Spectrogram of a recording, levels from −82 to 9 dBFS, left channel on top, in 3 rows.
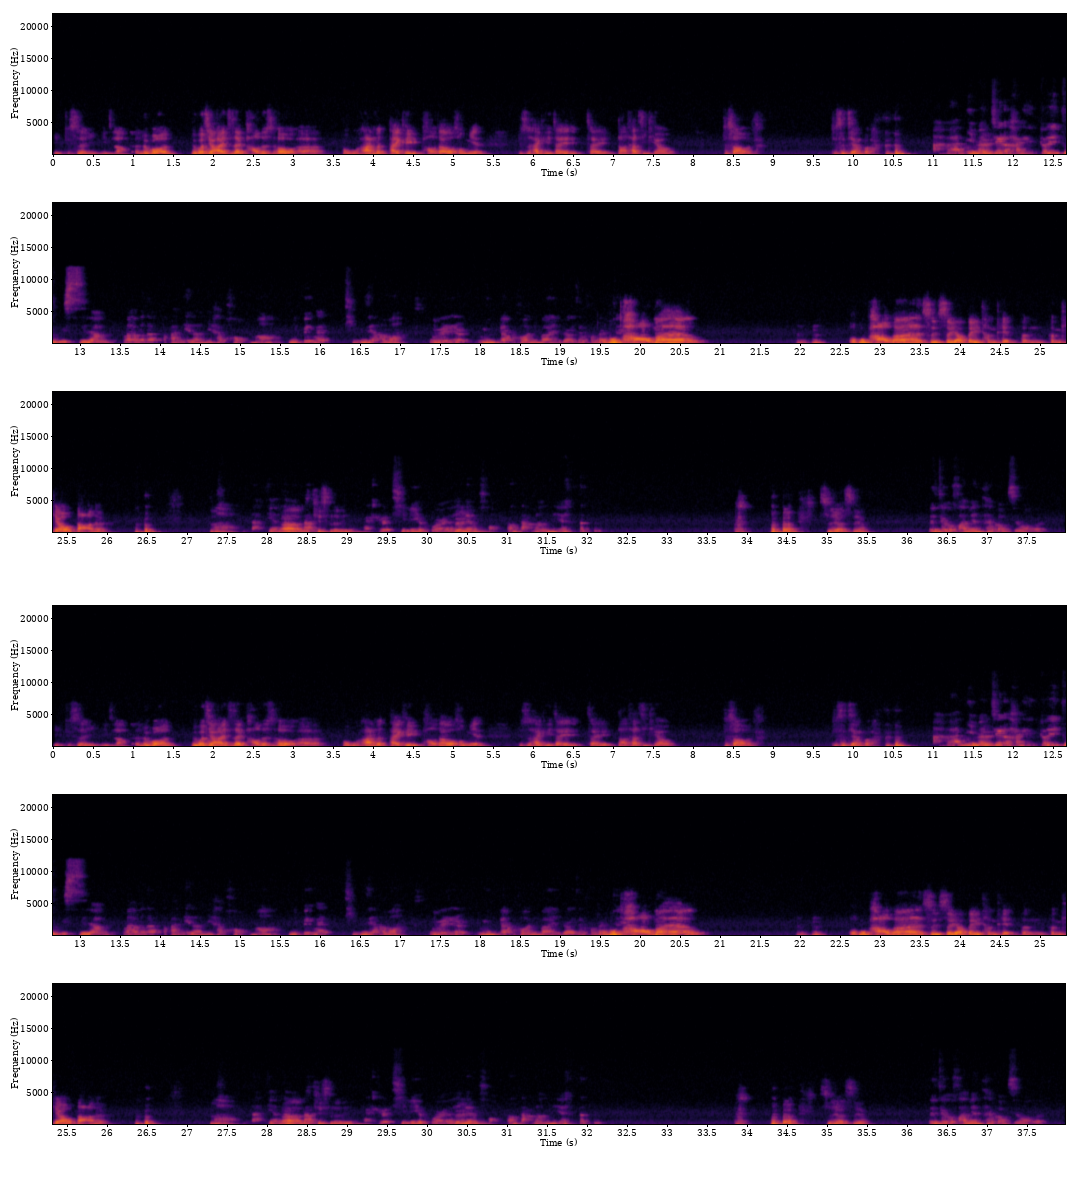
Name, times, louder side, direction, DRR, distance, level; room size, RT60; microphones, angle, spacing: voice 1, 0.0-3.3 3.6-5.4 5.8-7.7 8.4-8.9 9.7-10.6 11.6-11.8 19.5-20.7 22.6-26.0 26.3-26.6 27.3-27.5 28.1-29.1 30.3-30.7 33.8-34.0 34.3-34.6 34.9-35.5, left 1 dB, 40° left, 1.9 m, -28 dB
voice 2, 11.0-17.1 17.4-19.9 21.9-22.3 27.3-28.6 28.9-32.0 36.3-37.7, equal, 5° left, 1.5 m, -37 dB
8.5 x 6.5 x 2.6 m
head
